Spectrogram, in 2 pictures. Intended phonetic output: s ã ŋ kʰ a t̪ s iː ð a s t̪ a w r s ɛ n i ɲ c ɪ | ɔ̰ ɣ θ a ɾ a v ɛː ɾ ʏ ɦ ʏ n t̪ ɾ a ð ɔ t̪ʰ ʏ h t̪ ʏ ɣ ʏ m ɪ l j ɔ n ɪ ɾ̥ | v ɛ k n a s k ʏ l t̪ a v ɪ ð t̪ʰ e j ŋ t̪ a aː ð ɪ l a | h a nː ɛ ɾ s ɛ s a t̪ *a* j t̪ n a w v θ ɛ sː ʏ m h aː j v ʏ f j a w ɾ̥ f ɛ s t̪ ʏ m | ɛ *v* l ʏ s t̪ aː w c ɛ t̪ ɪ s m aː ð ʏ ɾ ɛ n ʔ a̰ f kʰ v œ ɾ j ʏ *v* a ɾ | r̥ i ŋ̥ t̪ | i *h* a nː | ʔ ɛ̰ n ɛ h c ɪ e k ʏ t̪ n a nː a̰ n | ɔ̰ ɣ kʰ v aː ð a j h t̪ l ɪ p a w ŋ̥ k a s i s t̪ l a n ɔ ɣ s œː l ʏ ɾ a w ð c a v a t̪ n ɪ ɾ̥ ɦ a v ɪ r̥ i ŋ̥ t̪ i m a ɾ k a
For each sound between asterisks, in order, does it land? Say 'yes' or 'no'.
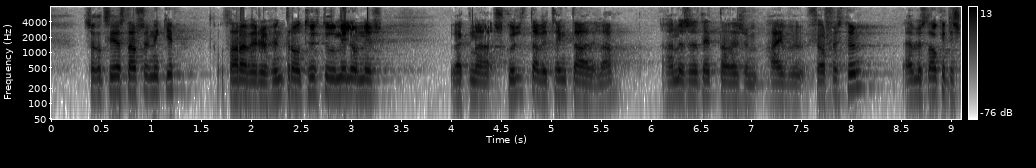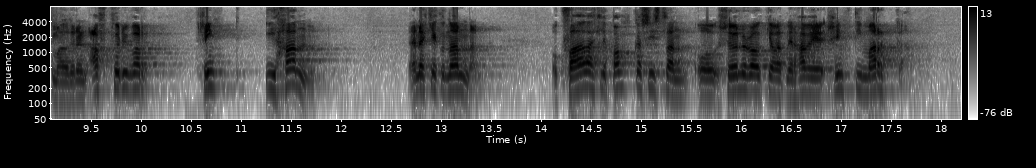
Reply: no, yes, yes, yes

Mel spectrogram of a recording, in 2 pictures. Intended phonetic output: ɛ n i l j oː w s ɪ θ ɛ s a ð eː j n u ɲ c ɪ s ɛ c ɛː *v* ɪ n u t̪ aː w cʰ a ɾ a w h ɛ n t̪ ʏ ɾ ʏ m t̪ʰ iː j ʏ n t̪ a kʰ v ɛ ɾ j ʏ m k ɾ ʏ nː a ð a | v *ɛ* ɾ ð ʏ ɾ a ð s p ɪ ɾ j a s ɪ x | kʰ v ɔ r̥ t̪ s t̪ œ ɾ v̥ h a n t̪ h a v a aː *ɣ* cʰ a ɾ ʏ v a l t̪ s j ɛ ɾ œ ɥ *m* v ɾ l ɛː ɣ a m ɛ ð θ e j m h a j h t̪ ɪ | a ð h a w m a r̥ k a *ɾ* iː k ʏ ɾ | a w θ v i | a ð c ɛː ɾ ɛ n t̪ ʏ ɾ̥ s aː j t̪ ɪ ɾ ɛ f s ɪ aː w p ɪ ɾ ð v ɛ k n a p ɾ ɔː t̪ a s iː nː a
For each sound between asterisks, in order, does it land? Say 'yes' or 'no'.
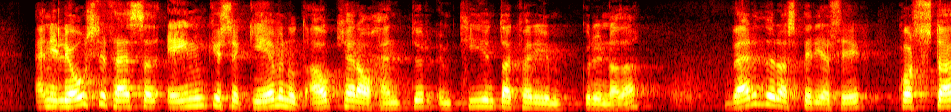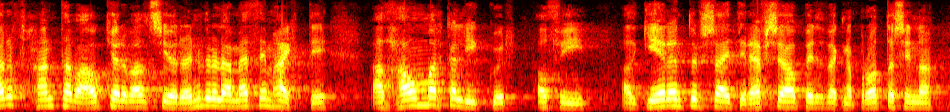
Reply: yes, yes, no, no, no

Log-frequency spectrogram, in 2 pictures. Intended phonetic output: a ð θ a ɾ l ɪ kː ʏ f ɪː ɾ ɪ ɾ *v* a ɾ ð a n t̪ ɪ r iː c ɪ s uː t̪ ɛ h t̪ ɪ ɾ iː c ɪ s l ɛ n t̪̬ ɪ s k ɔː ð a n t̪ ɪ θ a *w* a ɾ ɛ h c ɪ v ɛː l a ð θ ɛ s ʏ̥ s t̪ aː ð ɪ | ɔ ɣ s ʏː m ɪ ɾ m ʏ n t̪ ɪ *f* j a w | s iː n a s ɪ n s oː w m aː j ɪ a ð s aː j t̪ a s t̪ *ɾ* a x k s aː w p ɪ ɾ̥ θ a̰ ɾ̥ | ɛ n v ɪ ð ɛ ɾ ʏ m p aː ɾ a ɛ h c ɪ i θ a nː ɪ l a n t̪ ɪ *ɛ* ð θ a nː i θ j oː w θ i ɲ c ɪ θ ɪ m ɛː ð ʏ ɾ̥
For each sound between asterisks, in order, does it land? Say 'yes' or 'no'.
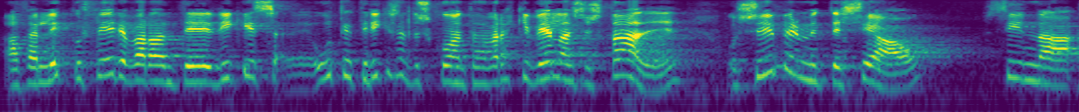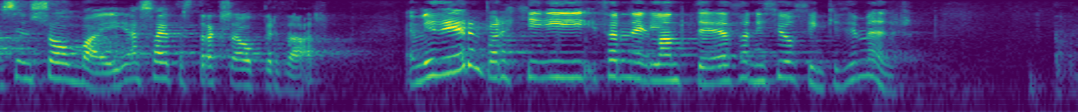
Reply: yes, no, no, yes, yes

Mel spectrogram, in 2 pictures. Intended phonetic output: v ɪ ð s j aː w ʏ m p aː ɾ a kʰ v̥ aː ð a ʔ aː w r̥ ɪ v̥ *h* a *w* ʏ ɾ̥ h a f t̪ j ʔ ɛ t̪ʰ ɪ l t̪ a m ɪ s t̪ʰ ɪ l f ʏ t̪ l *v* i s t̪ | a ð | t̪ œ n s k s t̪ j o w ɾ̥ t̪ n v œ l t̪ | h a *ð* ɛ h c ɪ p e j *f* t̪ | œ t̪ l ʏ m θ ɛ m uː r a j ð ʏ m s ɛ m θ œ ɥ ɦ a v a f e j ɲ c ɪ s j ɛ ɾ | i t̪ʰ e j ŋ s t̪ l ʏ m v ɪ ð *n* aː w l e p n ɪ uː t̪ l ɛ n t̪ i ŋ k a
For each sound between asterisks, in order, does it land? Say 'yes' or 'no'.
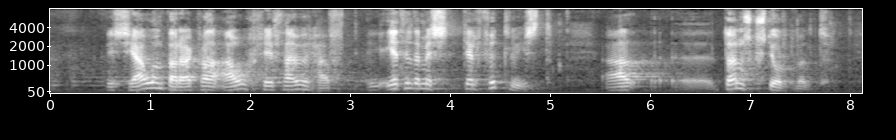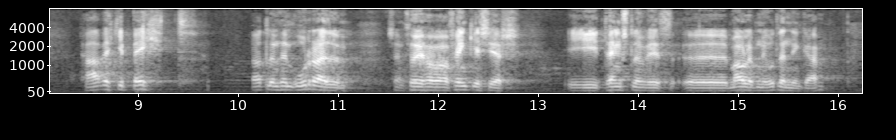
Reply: no, no, yes, no, no, no

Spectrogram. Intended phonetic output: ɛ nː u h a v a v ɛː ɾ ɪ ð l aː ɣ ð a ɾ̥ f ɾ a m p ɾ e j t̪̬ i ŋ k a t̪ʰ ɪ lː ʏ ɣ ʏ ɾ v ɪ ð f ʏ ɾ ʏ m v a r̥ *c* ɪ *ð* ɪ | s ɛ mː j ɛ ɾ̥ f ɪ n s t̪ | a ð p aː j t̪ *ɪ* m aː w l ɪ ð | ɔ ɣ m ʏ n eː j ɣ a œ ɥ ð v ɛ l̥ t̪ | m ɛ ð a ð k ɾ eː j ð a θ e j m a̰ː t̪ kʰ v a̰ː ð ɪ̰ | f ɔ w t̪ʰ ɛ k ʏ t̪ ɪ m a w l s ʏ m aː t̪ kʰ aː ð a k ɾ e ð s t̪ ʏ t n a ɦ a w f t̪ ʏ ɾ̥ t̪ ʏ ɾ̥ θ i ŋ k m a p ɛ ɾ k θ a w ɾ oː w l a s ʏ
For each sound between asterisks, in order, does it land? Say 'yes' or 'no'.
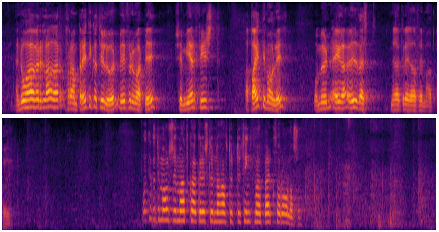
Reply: no, yes, yes

